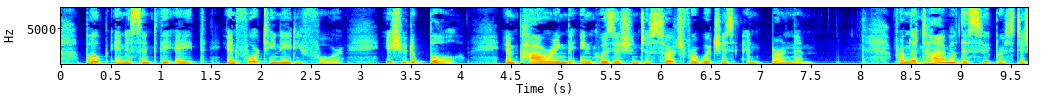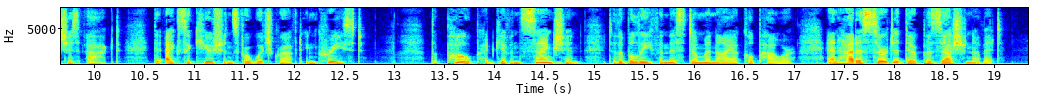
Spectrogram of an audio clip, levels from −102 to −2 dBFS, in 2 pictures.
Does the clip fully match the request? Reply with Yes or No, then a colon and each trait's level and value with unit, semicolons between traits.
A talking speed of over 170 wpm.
No: average, 150 wpm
